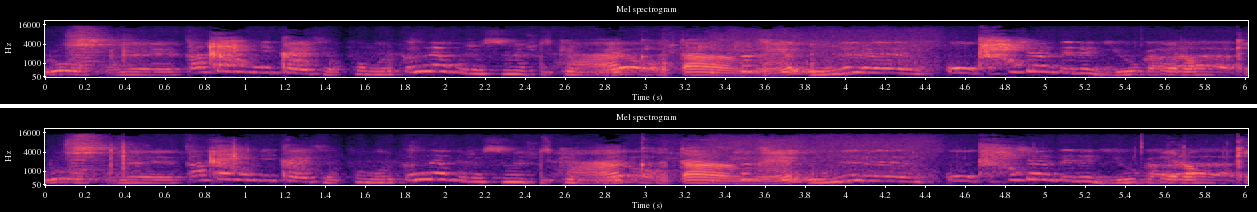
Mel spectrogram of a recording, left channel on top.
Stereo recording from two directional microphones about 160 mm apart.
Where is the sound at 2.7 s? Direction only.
15° right (ahead or behind).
